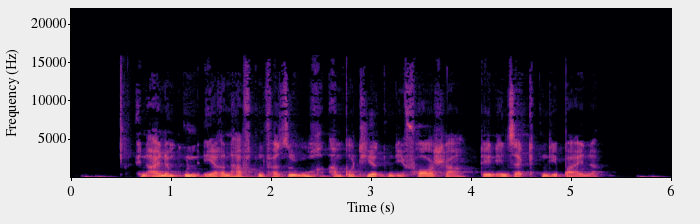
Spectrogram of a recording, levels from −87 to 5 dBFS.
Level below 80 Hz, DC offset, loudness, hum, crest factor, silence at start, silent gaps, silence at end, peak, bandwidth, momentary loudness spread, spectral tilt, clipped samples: -48 dBFS; under 0.1%; -25 LUFS; none; 18 dB; 0.15 s; none; 0.1 s; -6 dBFS; 16 kHz; 8 LU; -6 dB/octave; under 0.1%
